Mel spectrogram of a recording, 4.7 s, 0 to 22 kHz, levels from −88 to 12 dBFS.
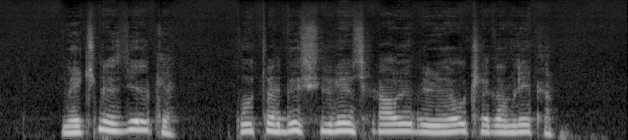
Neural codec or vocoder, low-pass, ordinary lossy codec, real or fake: codec, 44.1 kHz, 3.4 kbps, Pupu-Codec; none; none; fake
